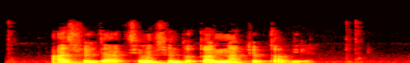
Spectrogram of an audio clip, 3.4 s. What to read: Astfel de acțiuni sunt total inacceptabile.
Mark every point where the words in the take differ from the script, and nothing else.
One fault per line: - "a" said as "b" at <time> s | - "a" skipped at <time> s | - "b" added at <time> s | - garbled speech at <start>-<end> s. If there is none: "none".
none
